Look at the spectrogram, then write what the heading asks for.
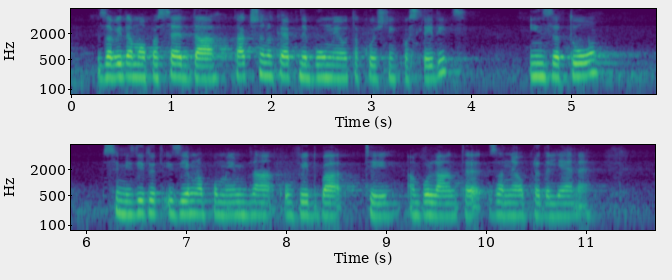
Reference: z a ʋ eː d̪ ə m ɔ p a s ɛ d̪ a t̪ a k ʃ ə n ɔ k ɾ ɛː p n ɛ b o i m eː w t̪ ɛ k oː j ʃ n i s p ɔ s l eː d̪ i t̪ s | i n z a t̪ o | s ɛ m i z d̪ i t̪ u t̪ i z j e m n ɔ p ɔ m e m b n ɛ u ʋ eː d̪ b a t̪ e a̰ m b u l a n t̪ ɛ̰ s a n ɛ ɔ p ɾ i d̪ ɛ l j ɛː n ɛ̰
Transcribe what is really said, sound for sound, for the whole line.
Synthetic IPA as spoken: z a ʋ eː d̪ a m ɔ p a s ɛ d̪ a t̪ a k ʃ ə n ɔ k ɾ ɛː p n ɛ b o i m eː w t̪ a k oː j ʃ n i x p ɔ s l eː d̪ i t̪ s | i n z a t̪ o | s ɛ m i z d̪ i t̪ u t̪ i z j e m n ɔ p ɔ m e m b n a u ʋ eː d̪ b a t̪ e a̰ m b u l a n t̪ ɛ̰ z a n ɛ ɔ p ɾ ɛ d̪ ɛ l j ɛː n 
